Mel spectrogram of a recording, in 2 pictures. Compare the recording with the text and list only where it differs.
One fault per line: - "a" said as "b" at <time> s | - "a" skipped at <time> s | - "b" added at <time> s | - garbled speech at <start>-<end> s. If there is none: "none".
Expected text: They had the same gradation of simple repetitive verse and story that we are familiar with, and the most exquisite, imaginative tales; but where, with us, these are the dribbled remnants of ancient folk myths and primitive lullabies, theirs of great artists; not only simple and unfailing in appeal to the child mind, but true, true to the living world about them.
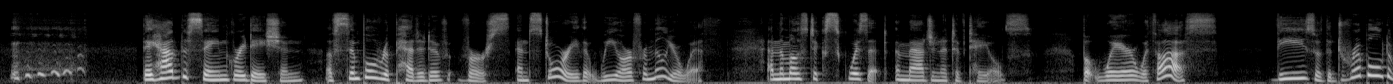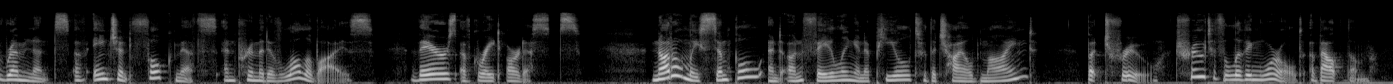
none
